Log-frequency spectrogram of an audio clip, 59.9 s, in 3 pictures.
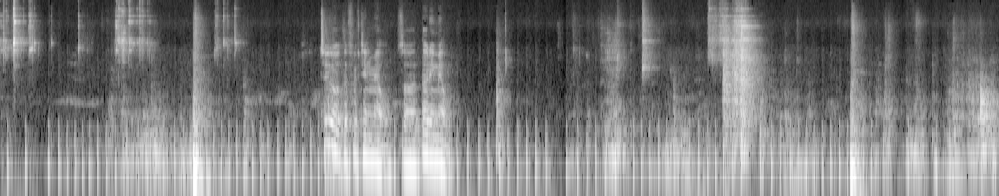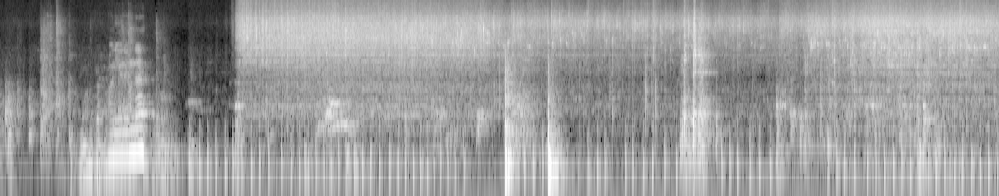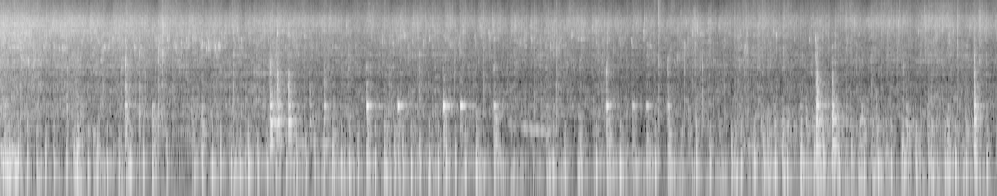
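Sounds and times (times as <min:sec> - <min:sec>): onion sizzling in frying pan: 0:11.2 - 0:17.2, 0:24.3 - 0:59.9.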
